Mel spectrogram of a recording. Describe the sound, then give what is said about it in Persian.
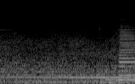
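A bus approaching along a main road, heard as a steady low engine rumble with a droning hum that grows slightly louder over its short span. “اتوبوس در حال نزدیک شدنه.”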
